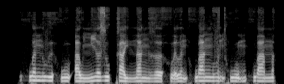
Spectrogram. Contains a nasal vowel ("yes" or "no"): no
